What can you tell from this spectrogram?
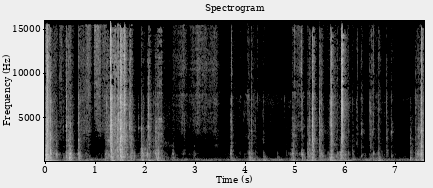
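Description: Irregular clicks and knocks of a GeForce GTX 1660 Ti graphics card and its metal bracket being handled and lined up with the PCIe slot inside a desktop computer case, the loudest right at the start and about a second and a half in.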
